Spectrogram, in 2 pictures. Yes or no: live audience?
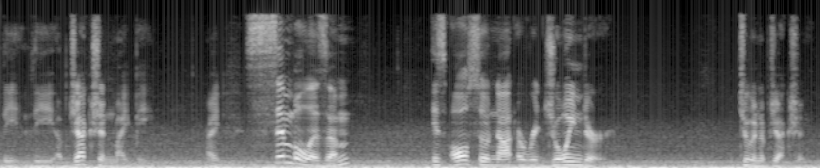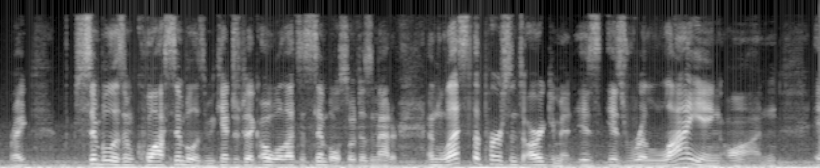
no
